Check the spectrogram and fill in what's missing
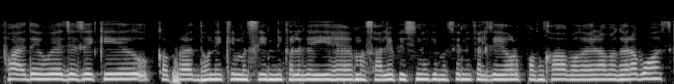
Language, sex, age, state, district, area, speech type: Urdu, female, 45-60, Bihar, Supaul, urban, spontaneous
